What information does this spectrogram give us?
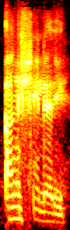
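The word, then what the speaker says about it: Angileri: Fabrício Anchileri, como se fosse com CH ou com X. Anchileri, tá? Então nós vamos ter Hugo Souza, Mateuzinho, André Ramalho ou Félix Torres, Gustavo Henrique e Anchileri, tá?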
